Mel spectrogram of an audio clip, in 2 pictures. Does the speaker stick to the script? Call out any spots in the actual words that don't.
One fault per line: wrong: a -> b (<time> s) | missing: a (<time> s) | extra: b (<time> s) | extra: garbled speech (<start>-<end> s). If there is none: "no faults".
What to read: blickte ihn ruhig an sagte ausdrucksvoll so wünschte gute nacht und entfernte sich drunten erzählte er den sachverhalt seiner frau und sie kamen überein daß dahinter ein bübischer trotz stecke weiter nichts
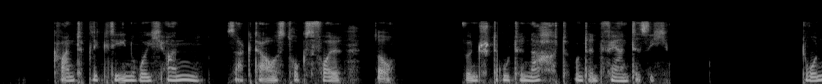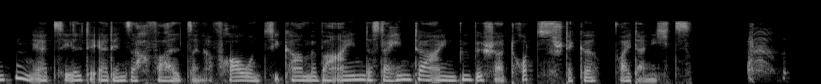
no faults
